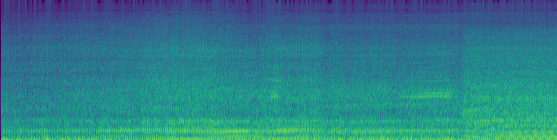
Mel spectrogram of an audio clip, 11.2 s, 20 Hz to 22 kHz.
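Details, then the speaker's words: Kawasaki KLR650 Gen 2 at about 3,500–3,700 rpm: hard metallic buzz over the engine from a newly fitted SW Motech skid plate vibrating, not the engine. "i noticed a real hard buzz a metallic buzz and i got freaked right out i thought it was going to be the engine"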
